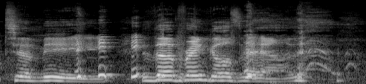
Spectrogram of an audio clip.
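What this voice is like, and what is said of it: Impersonation of the Pringles man. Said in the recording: “your impersonation was good enough?”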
